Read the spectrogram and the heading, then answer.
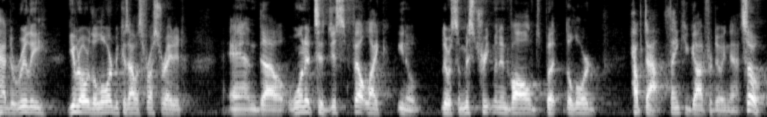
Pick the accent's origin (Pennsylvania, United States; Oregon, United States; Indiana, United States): Oregon, United States; also born or lived in Charlotte; now in Winston-Salem, United States; I grew up in Oregon, lived in Charlotte at the time.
